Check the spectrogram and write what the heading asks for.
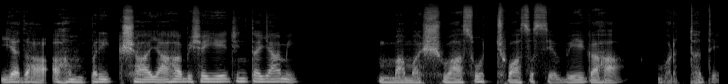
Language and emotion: Sanskrit, fearful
